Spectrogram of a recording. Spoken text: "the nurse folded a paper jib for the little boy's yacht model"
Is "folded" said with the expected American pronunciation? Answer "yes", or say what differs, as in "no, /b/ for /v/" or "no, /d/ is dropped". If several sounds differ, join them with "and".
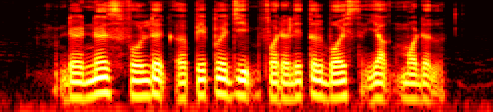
yes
